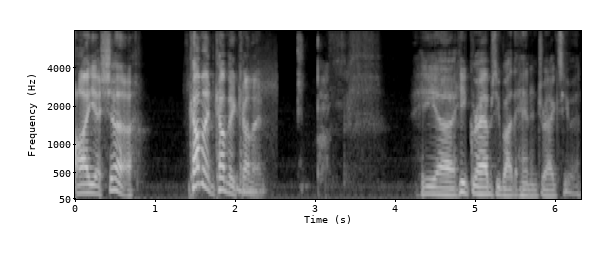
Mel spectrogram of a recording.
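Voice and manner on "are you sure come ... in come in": loud, swooping little Scottish gnome voice. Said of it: "Little Scottish gnome".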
